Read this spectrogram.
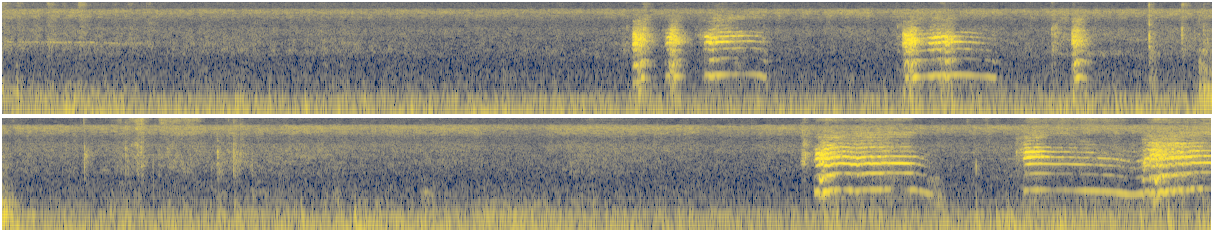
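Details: Cat calling its pigeon friends: short, harmonic-rich meows that arch up then fall. They come in small clusters, a few near the start and a pair later on, over a steady low rumble.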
